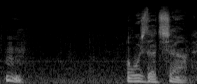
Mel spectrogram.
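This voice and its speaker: Gravelly, suspicious shady game character. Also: male voice, medium pitch, animated, unhurried, fairly bright tone, a little hiss or hum. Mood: wary, muttering. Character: suspicious, jumpy, shady man being followed. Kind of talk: video game voice acting.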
